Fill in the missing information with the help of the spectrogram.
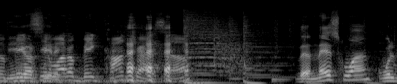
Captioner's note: laughs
